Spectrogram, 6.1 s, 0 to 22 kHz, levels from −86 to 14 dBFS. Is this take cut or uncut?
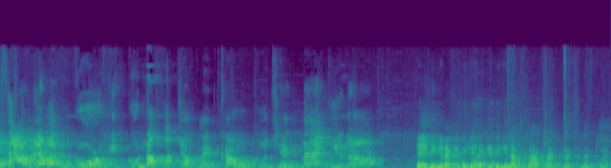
cut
